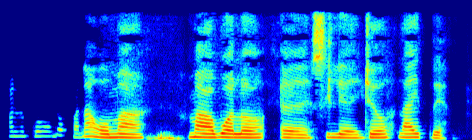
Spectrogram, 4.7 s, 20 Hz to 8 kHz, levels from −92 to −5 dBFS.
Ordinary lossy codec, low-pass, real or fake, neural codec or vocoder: MP3, 48 kbps; 7.2 kHz; fake; codec, 16 kHz, 2 kbps, X-Codec, WavLM features, trained on Multilingual LibriSpeech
